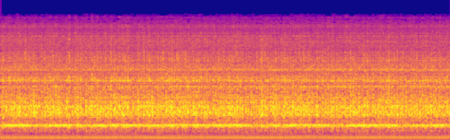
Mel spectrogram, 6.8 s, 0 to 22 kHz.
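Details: 1998 Saturn SL2 at idle with a shorter belt bypassing the A/C compressor: constant rough scraping grind with a steady ring from the belt area, noise persists; owner plans to replace the water pump next.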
